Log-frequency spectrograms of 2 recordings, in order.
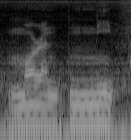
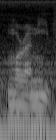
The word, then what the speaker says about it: Morakniv: Morakniv. Choose what you want or how you would want to pronounce it, but I think all of them would be correct. Morakniv. Moraniv.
